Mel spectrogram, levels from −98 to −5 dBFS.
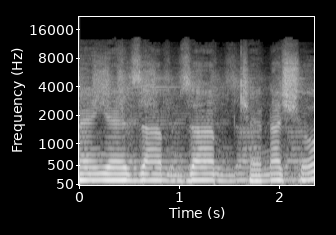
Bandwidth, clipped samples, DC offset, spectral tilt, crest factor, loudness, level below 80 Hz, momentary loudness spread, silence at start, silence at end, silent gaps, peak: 12 kHz; under 0.1%; under 0.1%; -5.5 dB/octave; 12 dB; -20 LUFS; -56 dBFS; 6 LU; 0 s; 0 s; none; -6 dBFS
